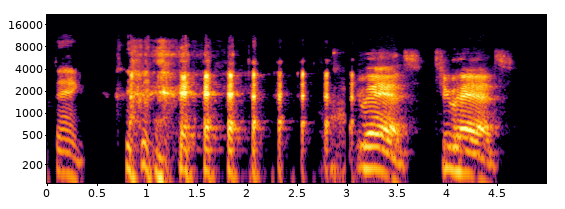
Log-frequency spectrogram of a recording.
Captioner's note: laughs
